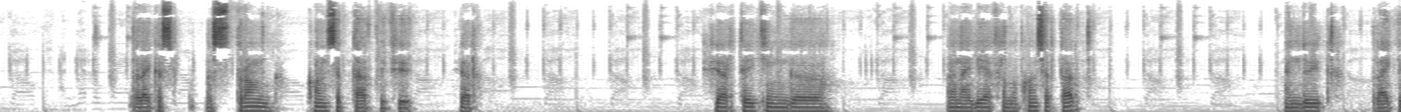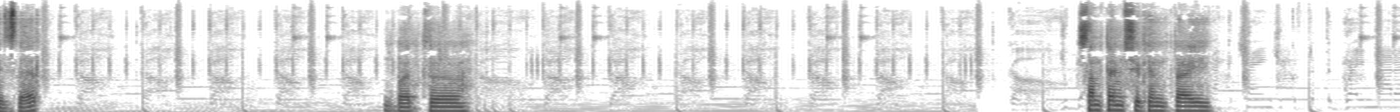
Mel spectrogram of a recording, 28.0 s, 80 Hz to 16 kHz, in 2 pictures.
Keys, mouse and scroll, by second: 0.9-3.6 shift+middle drag, 3.6 click, 4.7 ctrl+z, 5.5 shift+click, 6.7 c, 9.6-12.9 middle drag, 12.9-13.3 scroll down 2, 13.3-14.8 shift+middle drag, 14.8-15.4 scroll up 2, 15.4-16.5 shift+middle drag, 16.5-16.9 scroll down 1, 16.9-23.3 shift+middle drag, 23.3-23.8 scroll up 2, 23.9-27.3 shift+middle drag, 27.3-27.8 scroll down 2, 27.8-28.0 shift+middle drag.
